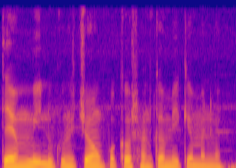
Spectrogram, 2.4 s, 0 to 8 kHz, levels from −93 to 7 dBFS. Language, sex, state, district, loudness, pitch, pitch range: Wancho, male, Arunachal Pradesh, Longding, -17 LUFS, 140 Hz, 125-145 Hz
